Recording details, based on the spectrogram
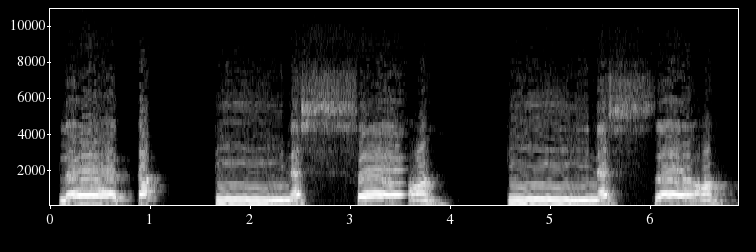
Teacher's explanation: Na walaupun ada alif tapi jangan baca panjang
